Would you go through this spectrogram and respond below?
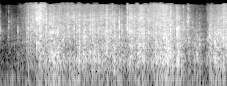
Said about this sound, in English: All right. So I know I love making all the rustling sounds.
